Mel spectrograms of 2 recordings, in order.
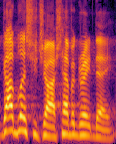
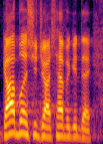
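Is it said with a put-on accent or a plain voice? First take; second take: put-on accent; plain voice. First: It is said in a put-on accent. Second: It is said without the put-on accent.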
